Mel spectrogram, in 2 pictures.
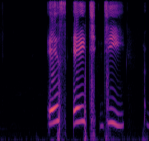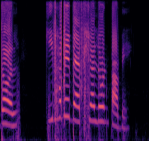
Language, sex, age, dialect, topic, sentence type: Bengali, female, 25-30, Standard Colloquial, banking, question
